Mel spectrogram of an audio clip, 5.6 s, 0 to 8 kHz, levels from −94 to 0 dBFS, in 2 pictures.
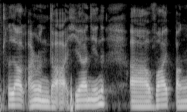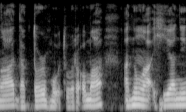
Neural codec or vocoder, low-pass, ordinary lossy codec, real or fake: none; 7.2 kHz; none; real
